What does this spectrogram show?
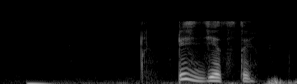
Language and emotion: Russian, neutral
